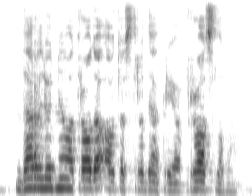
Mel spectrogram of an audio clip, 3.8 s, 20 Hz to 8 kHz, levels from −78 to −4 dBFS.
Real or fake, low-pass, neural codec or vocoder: real; 7.2 kHz; none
